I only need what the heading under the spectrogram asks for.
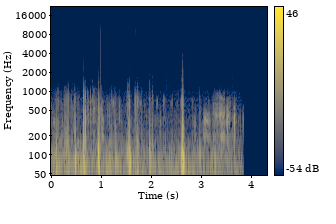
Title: stomach growling I am hungry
